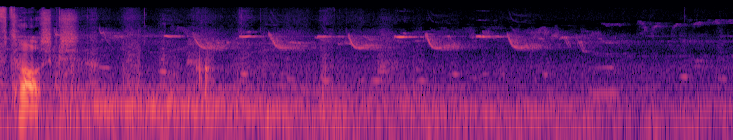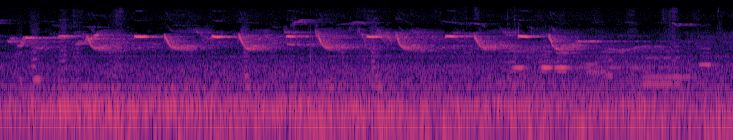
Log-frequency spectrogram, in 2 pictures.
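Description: A knife shaves and scrapes a stick of wood in repeated strokes.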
